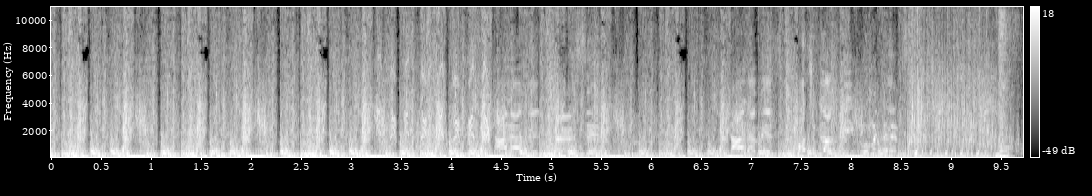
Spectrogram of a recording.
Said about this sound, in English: So could I hear some gunshot, gunshot, gunshot?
